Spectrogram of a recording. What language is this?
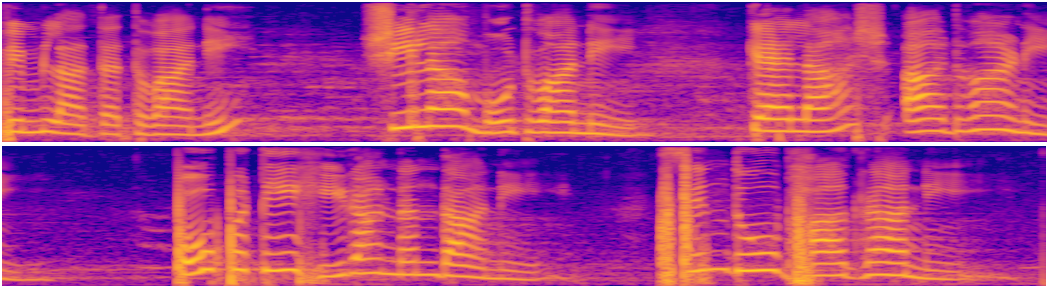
Sindhi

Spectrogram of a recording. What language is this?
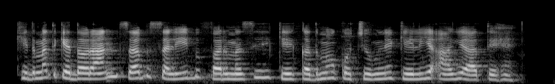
Urdu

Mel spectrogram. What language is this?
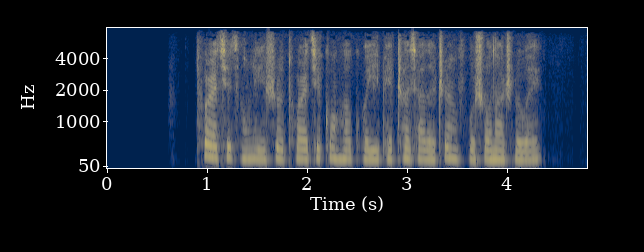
Chinese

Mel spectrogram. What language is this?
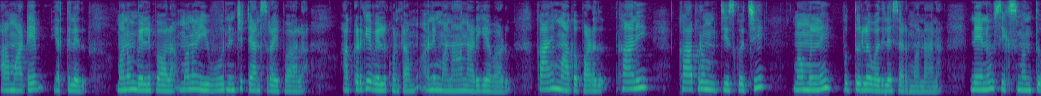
Telugu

